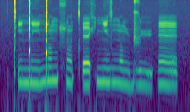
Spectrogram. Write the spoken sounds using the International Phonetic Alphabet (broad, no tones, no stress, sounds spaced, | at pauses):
tʼ ĩ ŋ͡ǃ ĩ ŋ͡ǃ õ ŋ ɬ õ tʼ ɛ x ɲ ĩ z ŋ õ ŋ ɖ͡ʐ y | ɛ̃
